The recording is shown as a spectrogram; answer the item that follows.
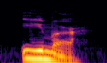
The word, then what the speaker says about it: Emer: Emer. Emer. – Oh. – Not written anything the way not how it's spelt. But Emer.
